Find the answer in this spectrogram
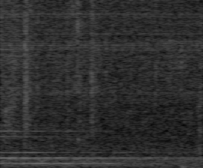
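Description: A single acoustic guitar note ringing out and slowly fading, plucked while the guitar is being tuned; its lower pitch dies away first, and a higher ring lasts until near the end.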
